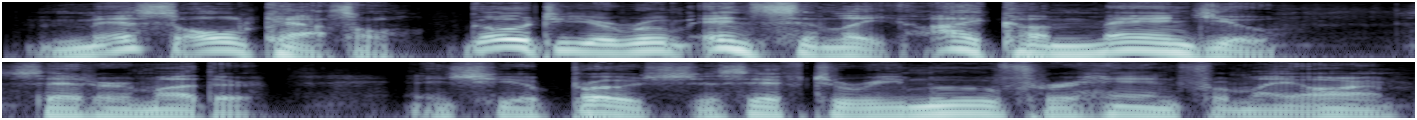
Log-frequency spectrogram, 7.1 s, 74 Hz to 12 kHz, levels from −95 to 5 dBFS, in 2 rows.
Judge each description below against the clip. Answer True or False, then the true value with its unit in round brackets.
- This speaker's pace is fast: True (210 wpm)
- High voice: False (110 Hz)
